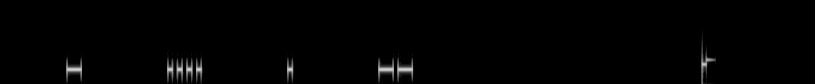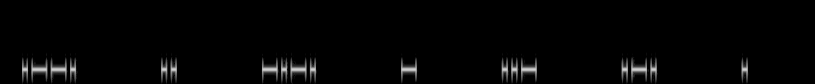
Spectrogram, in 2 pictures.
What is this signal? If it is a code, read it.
Morse code, heard as a keyed tone, about 25 wpm, spaced as for 9 wpm, 700 Hz. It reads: THEM PICTURE
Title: 6x Character Spacing - Top 200 Words - 25wpm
